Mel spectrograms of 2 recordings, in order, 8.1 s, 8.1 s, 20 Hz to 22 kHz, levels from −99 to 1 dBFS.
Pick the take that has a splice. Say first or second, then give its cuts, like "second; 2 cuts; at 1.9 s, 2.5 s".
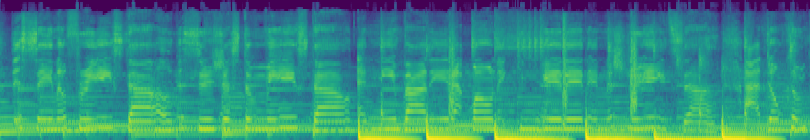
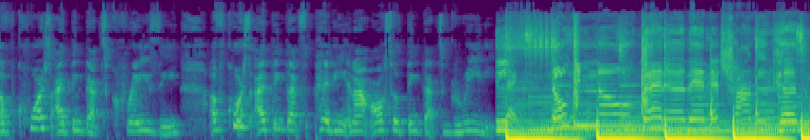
second; 1 cut; at 4.9 s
